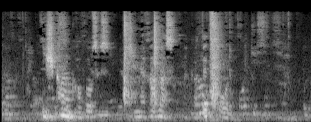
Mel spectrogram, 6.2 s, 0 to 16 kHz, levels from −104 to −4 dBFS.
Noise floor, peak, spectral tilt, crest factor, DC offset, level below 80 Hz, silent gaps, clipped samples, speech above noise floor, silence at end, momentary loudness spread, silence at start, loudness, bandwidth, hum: -46 dBFS; 0 dBFS; -2.5 dB/octave; 24 dB; under 0.1%; -52 dBFS; none; under 0.1%; 23 dB; 0.05 s; 21 LU; 0.05 s; -21 LUFS; 11.5 kHz; none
